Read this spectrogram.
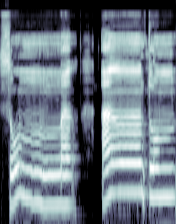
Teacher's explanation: تا کو میم ساکن کے ساتھ ملانا ہے، یہاں پہ اظہار ہوگا · سا کو میم کے ساتھ ملانا ہے، میم کے اوپر تشدید زور دیں گے ، اگلے میم کو نون سے ادا کریں گے، سا کو · ادا کریں گے، سا کو باریک ادا کرنا ہے، ثم انتم حمزہ کو نون ساکن کے ساتھ ملانا ہے، نون ساکن میں غنہ کریں گے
